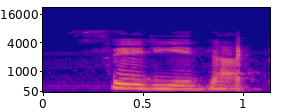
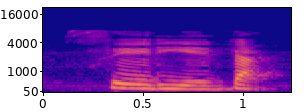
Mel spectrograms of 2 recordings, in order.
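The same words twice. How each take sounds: The two takes are said the same way.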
